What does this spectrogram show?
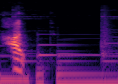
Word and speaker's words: height: First, we start with the h sounds like in the word hat. And then we add the a sound like in the word my.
